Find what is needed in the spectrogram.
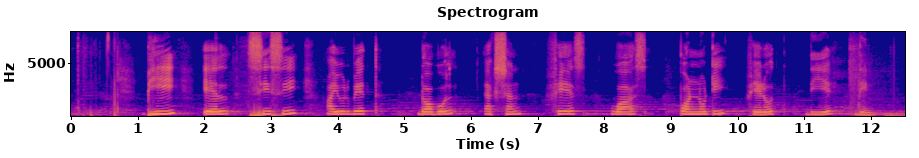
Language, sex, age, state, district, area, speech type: Bengali, female, 18-30, West Bengal, Jalpaiguri, rural, read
